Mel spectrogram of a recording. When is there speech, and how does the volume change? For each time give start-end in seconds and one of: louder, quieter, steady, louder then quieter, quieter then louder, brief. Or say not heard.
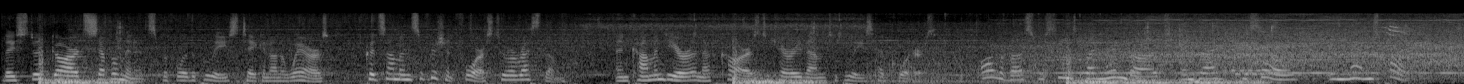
0.0-14.2 steady.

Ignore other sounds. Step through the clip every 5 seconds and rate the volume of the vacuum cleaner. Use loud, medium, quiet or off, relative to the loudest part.
quiet, quiet, loud.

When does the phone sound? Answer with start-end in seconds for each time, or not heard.
0.3-1.4, 7.3-8.3, 10.7-12.8.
